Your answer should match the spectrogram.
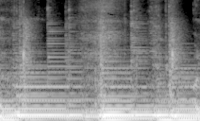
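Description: Acoustic guitar strummed, a few strokes with the chord ringing between them.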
